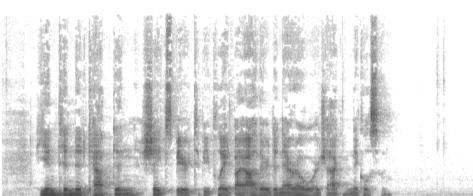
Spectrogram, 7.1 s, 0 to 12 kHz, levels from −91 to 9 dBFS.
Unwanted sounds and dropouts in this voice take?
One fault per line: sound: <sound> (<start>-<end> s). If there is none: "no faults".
no faults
